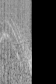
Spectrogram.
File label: Arcade Alarm Loop; Arcade and Games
